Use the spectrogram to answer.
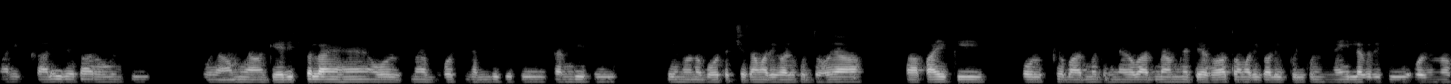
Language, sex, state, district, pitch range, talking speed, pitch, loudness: Hindi, male, Uttar Pradesh, Jyotiba Phule Nagar, 115-120 Hz, 215 wpm, 115 Hz, -25 LUFS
